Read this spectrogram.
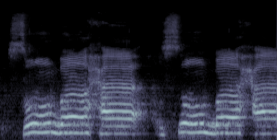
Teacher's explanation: Qalqalah sughra. Berlakunya dengan huruf ba. Lantunan kecil.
